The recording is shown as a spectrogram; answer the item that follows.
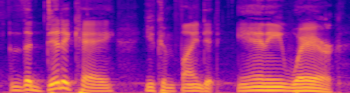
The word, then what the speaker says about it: Didache: It is the dedicay. And let me spell that for you.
